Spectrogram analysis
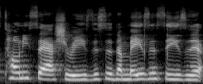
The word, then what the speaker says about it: Chachere's: But baby, when I first started on social media, I used to say Tony Chachere's because that's how my mother pronounced this seasoning.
